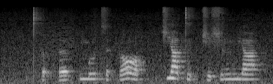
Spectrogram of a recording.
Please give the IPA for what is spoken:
t̪ʰ ə˨ p̚ h ə˧ | m u˧ t͡s ə˨ k̚ l ɔ˥˧ | t͡ɕ j a˦ t̪ ĩ˨ p̚ t͡ɕ ə˨˩ ɕ ə˦ ŋ n̪ j a˦

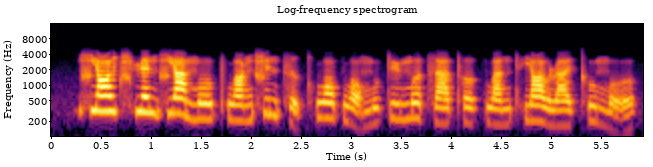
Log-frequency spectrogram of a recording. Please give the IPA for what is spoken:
ɕ j ɑ˥ ʊ̯ t͡ɕʰ ɥ ɛ˥˧ n ɕ j ä˥˩ m o˧˥ ʊ̯ pʰ w ɑ˧˥ ŋ ɕ y˥˩ n t͡s ɹ̩˨˩ kʰ w ɔ˥ p w ɔ̰˨˩ m u˧˥ t̪ y˥ m ɤ˥˩ t͡s ä˧˥ t̪ʰ ɤ˧˥ k w a˧˥ n t̪ʰ j ɑ˥˩ ʊ̯ ɻ a˧˥ ɪ̯ kʰ u˥˩ m o̰˨˩˦ ʊ̯

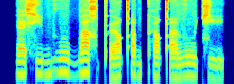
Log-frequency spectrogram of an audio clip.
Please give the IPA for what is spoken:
ɛ x i bʱ u b a χ pʼ œ qʼ i b pʰ œ qʼ i v u t͡ɕ i

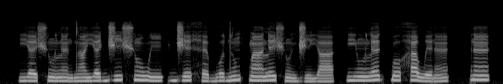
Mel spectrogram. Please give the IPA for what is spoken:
j ɛ˨ ʃ ũ˨ l ɛ̃˨ d ã˧ j ɛ˧ d͡ʒ i˦ ʃ ũ˦ w ĩ˧ | d͡ʒ e˧ h ɛ˨ b o˧ d ũ˦ k͡p ã˦ l e˦˨ ʃ ũ˨ d͡ʒ i˨ j a˧ | j ũ˧ l ɛ˦ k͡p o˦ h a˦˨ w e˨ ɾ ɛ̃˨˦ | ɾ ɛ̃˦

